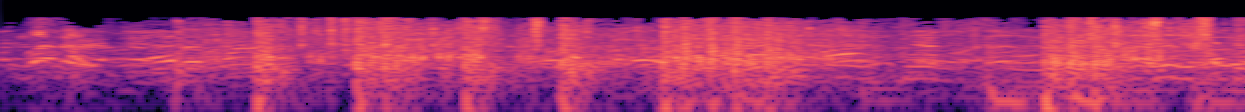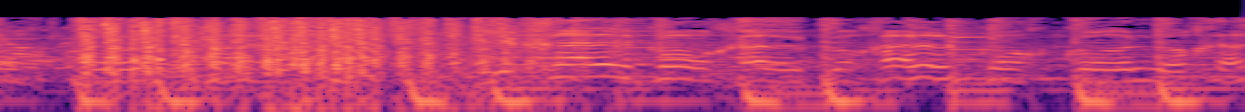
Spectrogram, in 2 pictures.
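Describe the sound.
Celebratory gunfire by young people, with rapid automatic bursts and sharp cracks packed densely and almost without pause, loud throughout, with voices mixed into the din.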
